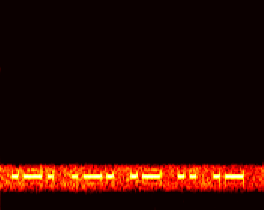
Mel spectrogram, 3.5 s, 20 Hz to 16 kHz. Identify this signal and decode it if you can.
Morse code, heard as a keyed tone, about 15 wpm, 500 Hz. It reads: RRAIA
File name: M08a- -1355utc-8096khz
